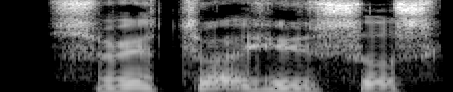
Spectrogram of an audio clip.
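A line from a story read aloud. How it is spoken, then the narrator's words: Breathed exclamation. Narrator (Russian): выдохнул Бейкер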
